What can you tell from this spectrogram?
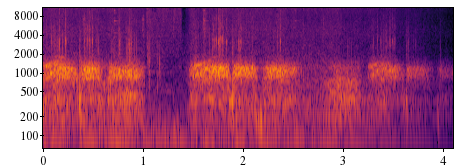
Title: WHISPERED PECTORILOQUY | BREATH SOUNDS | AUSCULTATION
